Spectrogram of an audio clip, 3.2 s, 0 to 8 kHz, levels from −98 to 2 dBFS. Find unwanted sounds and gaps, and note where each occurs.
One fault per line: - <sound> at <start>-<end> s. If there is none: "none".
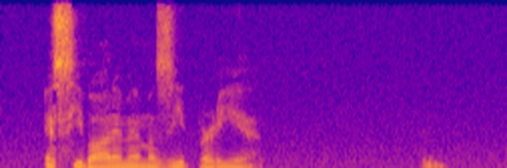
none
